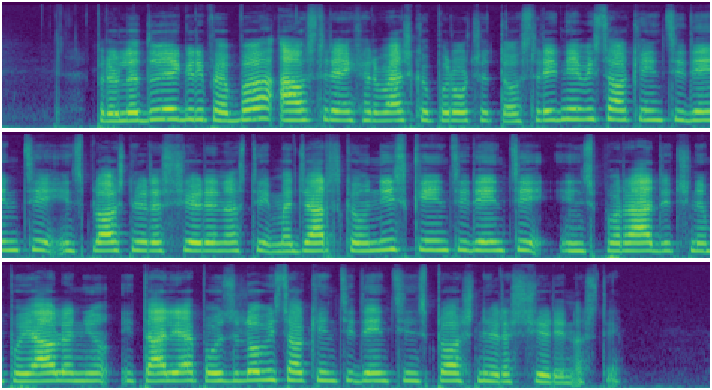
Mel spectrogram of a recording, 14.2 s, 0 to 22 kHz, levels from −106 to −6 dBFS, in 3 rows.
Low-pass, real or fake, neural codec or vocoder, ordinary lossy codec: 19.8 kHz; fake; vocoder, 48 kHz, 128 mel bands, Vocos; none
